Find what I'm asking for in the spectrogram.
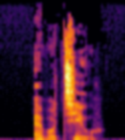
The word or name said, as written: abortiv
